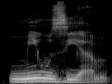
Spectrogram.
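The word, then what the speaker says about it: museum: by going to দা মিউজিয়াম এম ইউ এস ইউ ইউ এম মিউ মিউ এস এর উচ্চারণটা জর মত হয় মিউ এর একটা জি সাউন্ড আসবে মিউজিয়াম মিউজিয়াম মিউজিয়াম জাদুঘরে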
